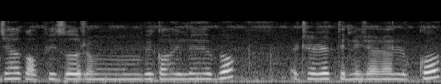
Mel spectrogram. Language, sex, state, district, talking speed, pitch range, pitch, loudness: Odia, female, Odisha, Khordha, 150 wpm, 235-255 Hz, 245 Hz, -18 LUFS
